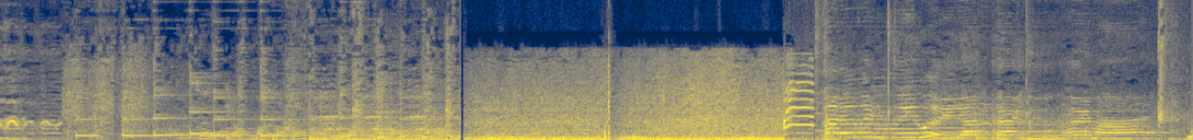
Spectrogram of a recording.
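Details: Music with voices and a loud burst of noise, with no animal calls. The voices and a rush of noise sit over the music throughout.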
